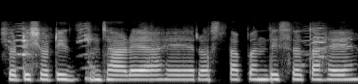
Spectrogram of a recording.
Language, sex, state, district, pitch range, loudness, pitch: Marathi, female, Maharashtra, Dhule, 220-225 Hz, -15 LUFS, 225 Hz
